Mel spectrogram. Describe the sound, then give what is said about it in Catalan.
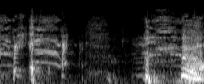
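Harsh human coughing comes in a few rough bursts, with raspy throat clearing between them and a heavier, drawn-out cough at the end. “Quant de temps fa que tens aquesta tos?”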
